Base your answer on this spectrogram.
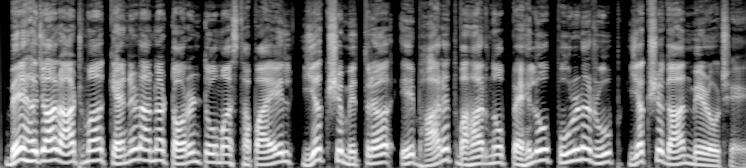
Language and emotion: Gujarati, neutral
